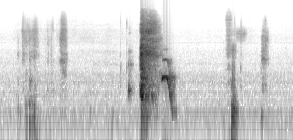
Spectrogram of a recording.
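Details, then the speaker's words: Adult's single sharp, explosive sneeze preceded by a short indrawn breath, amid quiet room sounds. "Sorry. Damn coronavirus. You'd be coughing, not sneezing."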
